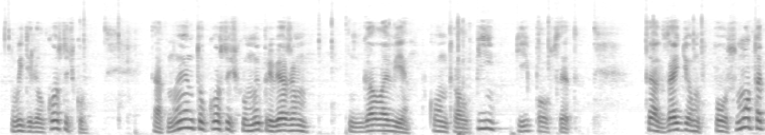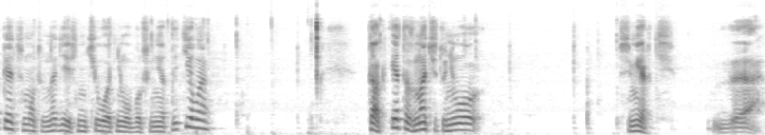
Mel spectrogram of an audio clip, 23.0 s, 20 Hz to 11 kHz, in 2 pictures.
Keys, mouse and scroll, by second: 1.4 middle click, 4.8 shift+click, 6.9 ctrl+p, 9.8-10.8 drag, 12.7-13.2 shift+middle drag, 13.4-14.0 middle drag, 14.8-15.3 shift+middle drag, 16.3-17.4 middle drag, 18.7 click, 21.0-22.9 middle drag.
